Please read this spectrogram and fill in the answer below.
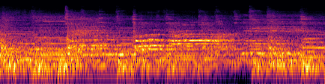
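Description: Live gospel worship song: a group of women singing together, backed by a band with drums and keyboard.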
